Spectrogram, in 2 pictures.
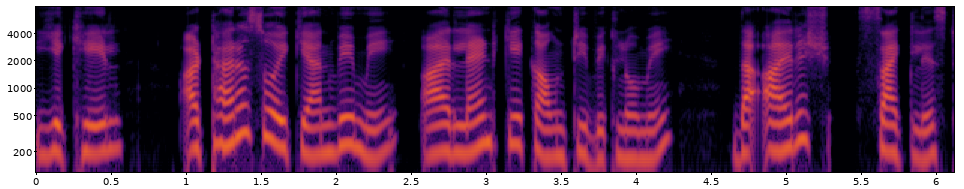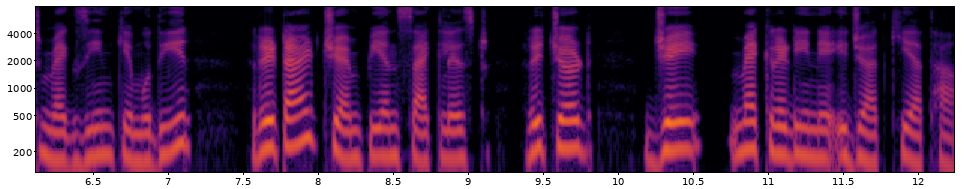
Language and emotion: Urdu, neutral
